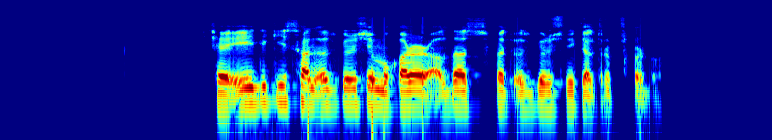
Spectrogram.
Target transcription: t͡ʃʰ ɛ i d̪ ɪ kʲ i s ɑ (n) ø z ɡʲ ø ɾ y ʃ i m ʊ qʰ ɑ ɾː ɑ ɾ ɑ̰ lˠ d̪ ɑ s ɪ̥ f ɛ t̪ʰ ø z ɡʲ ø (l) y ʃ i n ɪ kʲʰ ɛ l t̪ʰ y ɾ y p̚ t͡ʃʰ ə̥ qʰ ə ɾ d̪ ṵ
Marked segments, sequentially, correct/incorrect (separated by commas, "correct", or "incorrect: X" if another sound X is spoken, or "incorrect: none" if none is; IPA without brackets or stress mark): correct, incorrect: ɾ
